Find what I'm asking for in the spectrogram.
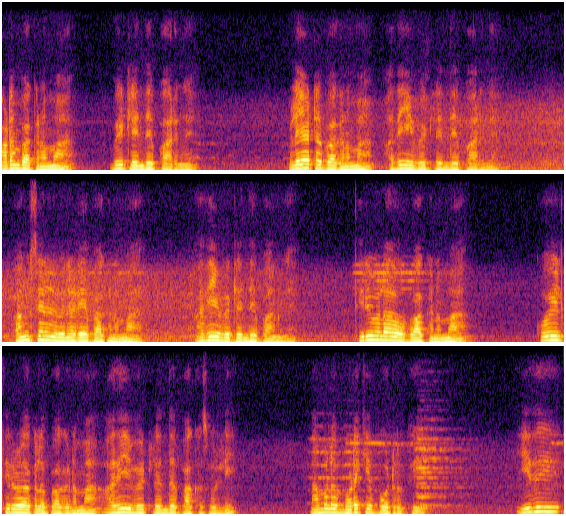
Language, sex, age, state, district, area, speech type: Tamil, male, 30-45, Tamil Nadu, Madurai, urban, spontaneous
